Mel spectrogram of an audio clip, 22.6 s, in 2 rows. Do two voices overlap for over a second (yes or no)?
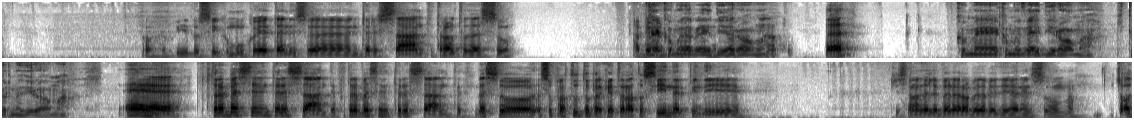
yes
